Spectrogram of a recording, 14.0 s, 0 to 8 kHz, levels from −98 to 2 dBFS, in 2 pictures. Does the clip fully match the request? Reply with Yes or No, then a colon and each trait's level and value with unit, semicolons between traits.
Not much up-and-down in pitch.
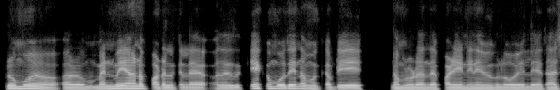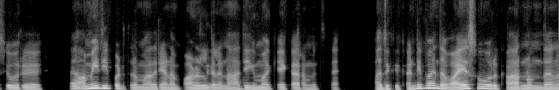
Yes: narrow, 2.1 semitones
